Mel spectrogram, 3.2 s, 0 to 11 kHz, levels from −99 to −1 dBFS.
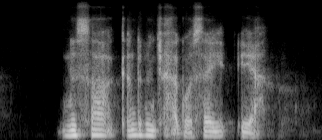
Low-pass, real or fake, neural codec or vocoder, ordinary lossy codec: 7.2 kHz; fake; codec, 16 kHz, 8 kbps, FreqCodec, smaller model; Opus, 16 kbps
